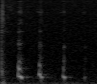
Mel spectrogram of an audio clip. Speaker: I'm coming through the other side and you may be hearing my chihuahua snoring in the background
